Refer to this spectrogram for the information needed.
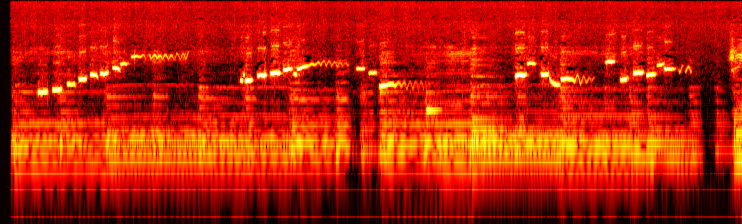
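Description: A clear, sustained whistled melody glides and rises over steady harmonized accompaniment, with vibrato on held notes, continuing through most of the passage before a brief pause near the end.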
